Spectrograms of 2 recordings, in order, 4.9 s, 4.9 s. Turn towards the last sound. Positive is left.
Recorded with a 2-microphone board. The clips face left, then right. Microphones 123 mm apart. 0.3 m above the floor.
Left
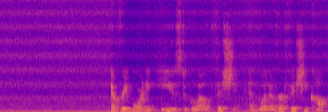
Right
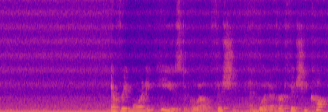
turn(degrees=-25)  # may be behind; listen again after turning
